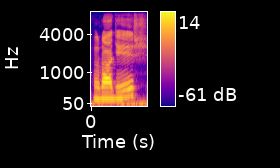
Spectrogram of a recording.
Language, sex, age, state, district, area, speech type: Urdu, male, 18-30, Uttar Pradesh, Siddharthnagar, rural, spontaneous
